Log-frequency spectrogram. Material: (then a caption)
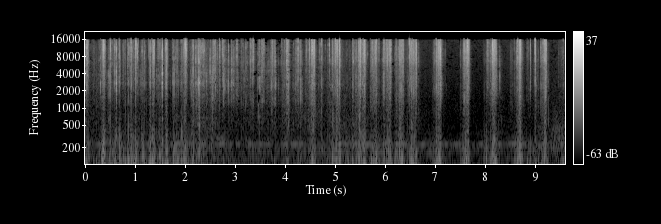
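Rubber. Fingernails scratch and flick through the white-green bristly petals of a palm-sized rubber artificial flower, making a dense run of quick, bright scratchy flicks over a low rumble. The flicks come rapidly and unevenly, some louder and crisper than others.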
